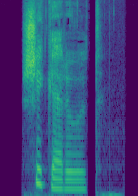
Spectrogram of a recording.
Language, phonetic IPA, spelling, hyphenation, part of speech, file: Hungarian, [ˈʃikɛrylt], sikerült, si‧ke‧rült, verb, Hu-sikerült.ogg
- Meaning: 1. third-person singular indicative past indefinite of sikerül 2. past participle of sikerül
